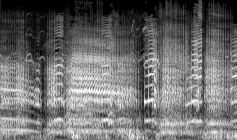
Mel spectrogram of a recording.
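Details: Gentoo penguin breeding colony in the Falkland Islands, mild afternoon, adults tending nests and chicks two to three weeks old; loud continuous braying from several birds, rasping harmonic calls overlapping, with high chirps above and brief pauses.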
